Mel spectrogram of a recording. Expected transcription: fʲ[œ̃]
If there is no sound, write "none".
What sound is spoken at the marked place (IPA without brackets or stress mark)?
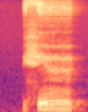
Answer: œ̃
